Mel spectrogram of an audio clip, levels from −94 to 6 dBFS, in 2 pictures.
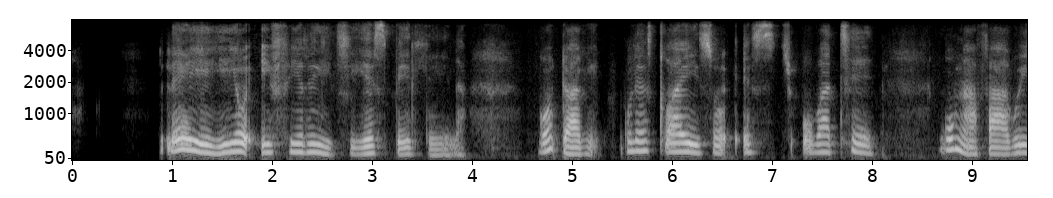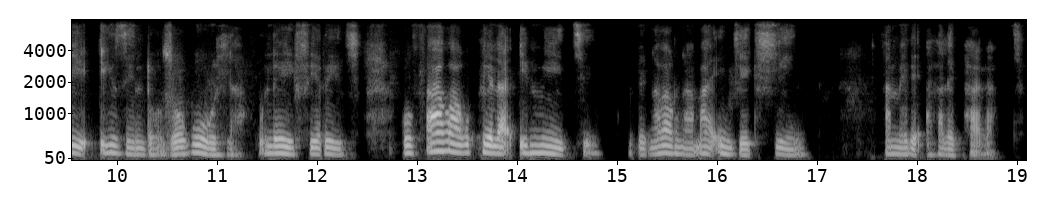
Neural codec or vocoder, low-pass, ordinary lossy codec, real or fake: vocoder, 44.1 kHz, 128 mel bands, Pupu-Vocoder; 7.2 kHz; Opus, 32 kbps; fake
